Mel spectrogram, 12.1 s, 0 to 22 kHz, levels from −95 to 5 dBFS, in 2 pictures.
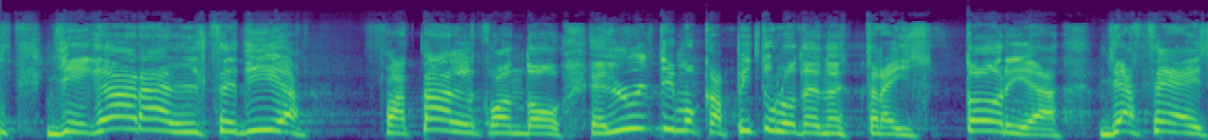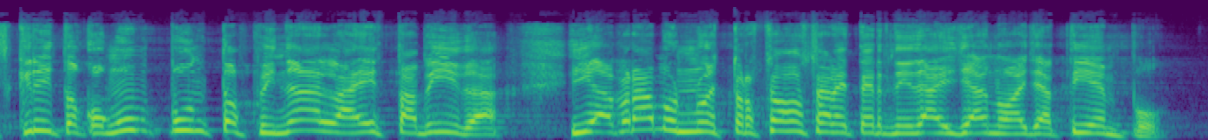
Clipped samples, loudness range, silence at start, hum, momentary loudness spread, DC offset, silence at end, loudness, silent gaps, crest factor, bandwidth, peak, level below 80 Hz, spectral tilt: under 0.1%; 1 LU; 0 s; none; 4 LU; under 0.1%; 0.25 s; -13 LUFS; none; 14 dB; 14.5 kHz; 0 dBFS; -64 dBFS; -3 dB/octave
